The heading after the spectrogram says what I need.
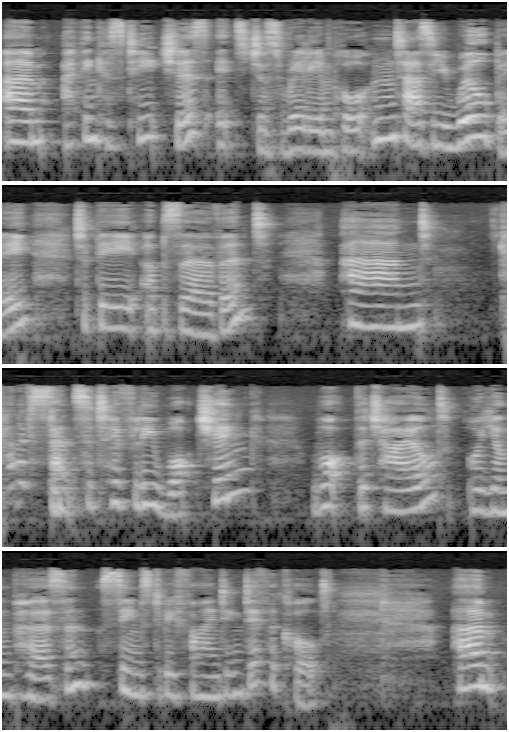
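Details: Adult woman speaking; fluent speech.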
